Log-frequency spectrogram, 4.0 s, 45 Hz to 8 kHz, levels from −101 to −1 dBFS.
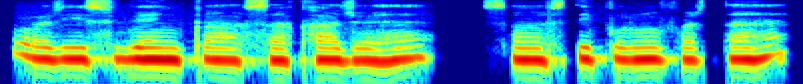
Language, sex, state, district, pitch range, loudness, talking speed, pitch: Hindi, female, Bihar, Samastipur, 200-215 Hz, -18 LUFS, 165 wpm, 210 Hz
